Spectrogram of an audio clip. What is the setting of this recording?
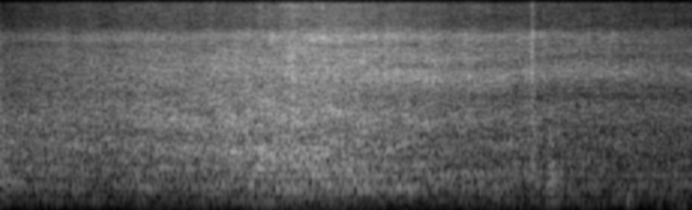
residential area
